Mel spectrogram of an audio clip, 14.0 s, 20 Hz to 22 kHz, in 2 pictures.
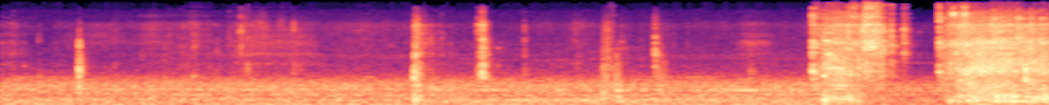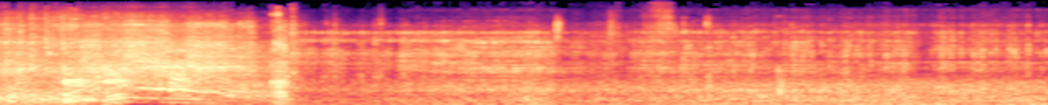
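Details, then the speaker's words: Poulan Pro 222 38cc chainsaw with bar, chain and side cover off: short ragged two-stroke burst that stumbles and dies; fuel lines were misrouted, so fuel isn't reaching the carburetor properly. "all right all right everybody as you saw it wanted to run but it just it wouldn't"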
